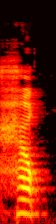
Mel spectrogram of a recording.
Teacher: हा जो है हलक के दरमियान से अदा करेंगे, हक। और कौफ जो है ये हरूफ इस्ताला में से है, मोटा पढ़ा जाएगा, हक। कौफ के ऊपर ज़बर है, बगैर खींचे पढ़ेंगे, क़ा, हक।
